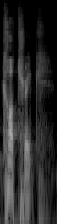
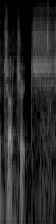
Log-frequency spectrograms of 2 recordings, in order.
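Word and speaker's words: Cotric: Breaking news, Nick Kotrick wants to be known as Nick Kotrick again. So forget the Chotrich.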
